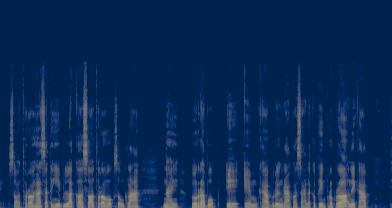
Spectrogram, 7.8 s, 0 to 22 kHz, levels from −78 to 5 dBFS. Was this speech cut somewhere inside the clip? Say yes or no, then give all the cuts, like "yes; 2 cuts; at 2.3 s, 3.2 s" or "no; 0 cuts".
no; 0 cuts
